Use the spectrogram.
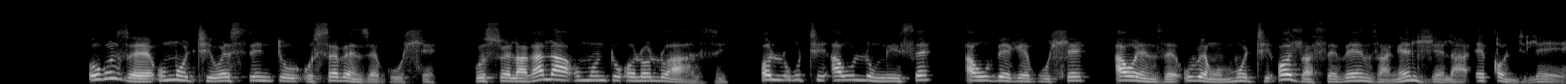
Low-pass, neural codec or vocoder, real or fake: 7.2 kHz; codec, 16 kHz, 8 kbps, FunCodec, trained on Chinese and English, 25 frames a second; fake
